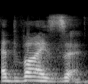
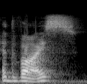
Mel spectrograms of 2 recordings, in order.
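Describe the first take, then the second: First: The final consonant is a Z sound. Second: The final consonant is an S sound. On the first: The speaker calls it right. "It's advise. Z" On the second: The speaker calls it wrong. "it isn't advice"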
